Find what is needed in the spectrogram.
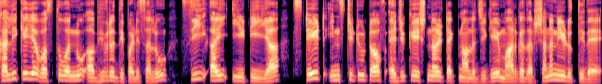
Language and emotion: Kannada, neutral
